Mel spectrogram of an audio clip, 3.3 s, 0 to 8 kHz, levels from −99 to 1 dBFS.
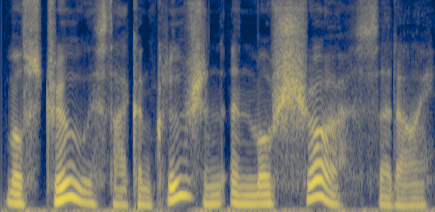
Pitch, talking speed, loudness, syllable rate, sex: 140 Hz, 185 wpm, -17 LUFS, 3.9 syllables/s, male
